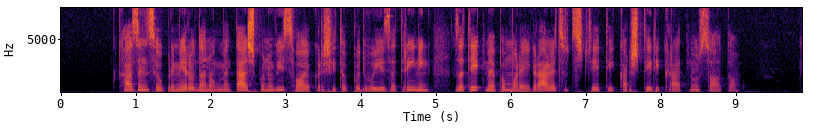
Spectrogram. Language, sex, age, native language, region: Slovenian, female, 18-29, Slovenian, Central Slovenia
